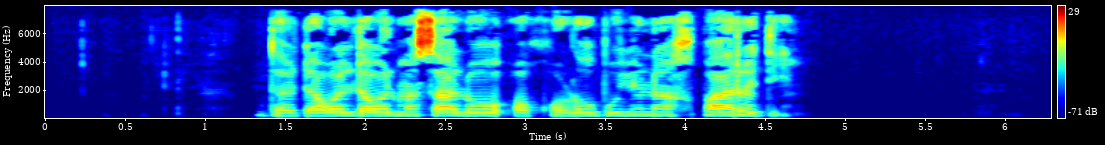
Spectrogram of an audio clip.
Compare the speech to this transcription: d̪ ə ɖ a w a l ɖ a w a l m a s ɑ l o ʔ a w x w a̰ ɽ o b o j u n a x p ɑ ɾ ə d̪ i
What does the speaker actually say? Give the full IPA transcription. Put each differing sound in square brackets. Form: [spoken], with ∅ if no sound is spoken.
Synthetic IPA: d̪ ə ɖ a w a l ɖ a w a l m a s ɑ l o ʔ a w x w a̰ ɽ o b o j u n a x p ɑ ɾ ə d̪ i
